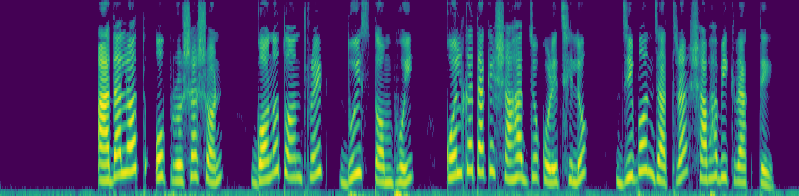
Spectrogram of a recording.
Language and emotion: Bengali, neutral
